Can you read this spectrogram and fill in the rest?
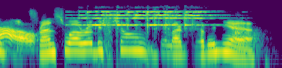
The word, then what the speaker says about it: Guérinière: Was it François Boucher or was it François Robichon de la Guérinière? – It was Guérinière.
